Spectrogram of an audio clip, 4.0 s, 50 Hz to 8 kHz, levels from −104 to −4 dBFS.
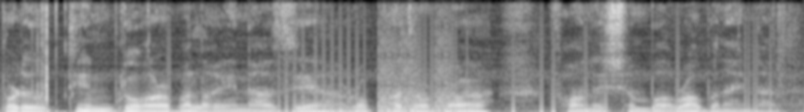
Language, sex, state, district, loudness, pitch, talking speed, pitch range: Nagamese, male, Nagaland, Kohima, -18 LUFS, 105 Hz, 225 wpm, 95-115 Hz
